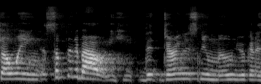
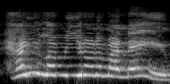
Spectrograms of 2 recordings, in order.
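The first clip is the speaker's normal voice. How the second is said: high, loud laughing tease; giggling mock outrage at a viewer; 9 semitones higher, 8 dB louder than usual. Real, not acted. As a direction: crack up while calling them out. Teasing viewer who loves her.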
